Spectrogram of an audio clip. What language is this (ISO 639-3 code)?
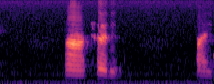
kan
